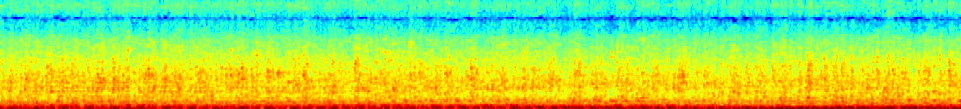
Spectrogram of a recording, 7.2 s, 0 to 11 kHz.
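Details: 1992 Firebird with LS swap and Holley Terminator X, first start, freshly started: lumpy uneven chop about two to three beats a second instead of smooth idle; thermostat stuck; rough idle.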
